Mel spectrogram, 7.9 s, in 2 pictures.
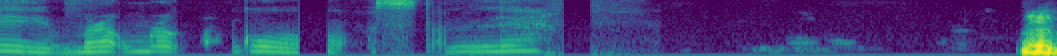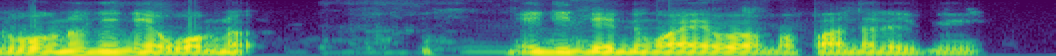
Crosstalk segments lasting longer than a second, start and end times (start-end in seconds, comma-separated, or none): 5.7-6.9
